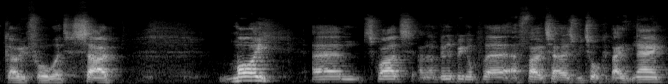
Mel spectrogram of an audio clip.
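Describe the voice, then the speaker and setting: Chatty Brummie man explaining game rules. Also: lowish voice. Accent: Birmingham. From Ireland. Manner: chatty, halting with fillers, self-deprecating. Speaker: host and game runner. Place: indoor room at a gaming table. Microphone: phone. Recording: echoey room on phone mic.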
